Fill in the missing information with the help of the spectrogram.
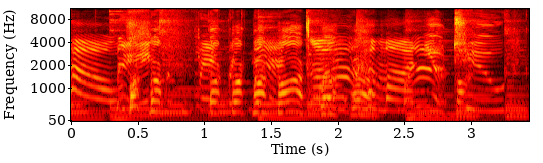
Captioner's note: chickens clucking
